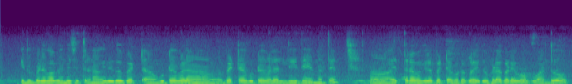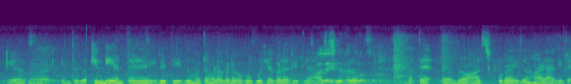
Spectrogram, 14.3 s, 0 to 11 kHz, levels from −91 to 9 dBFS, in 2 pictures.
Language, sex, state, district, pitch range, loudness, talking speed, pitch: Kannada, female, Karnataka, Belgaum, 225-240 Hz, -16 LUFS, 135 wpm, 230 Hz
